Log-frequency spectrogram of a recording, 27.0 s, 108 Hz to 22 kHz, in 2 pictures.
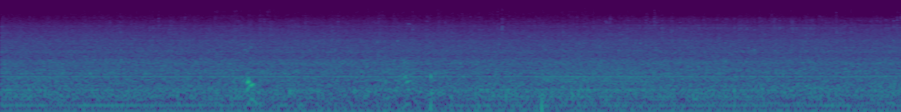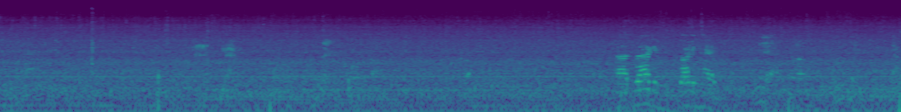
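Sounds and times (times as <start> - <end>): faint clicks: 13.4 - 15.1.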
